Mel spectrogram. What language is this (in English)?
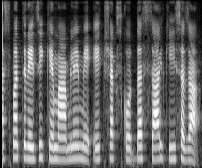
Urdu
